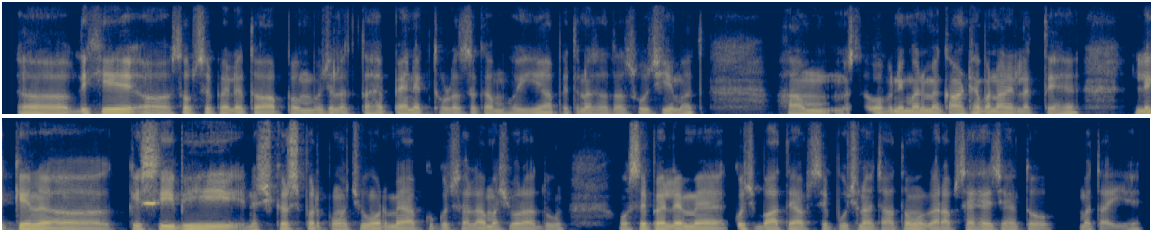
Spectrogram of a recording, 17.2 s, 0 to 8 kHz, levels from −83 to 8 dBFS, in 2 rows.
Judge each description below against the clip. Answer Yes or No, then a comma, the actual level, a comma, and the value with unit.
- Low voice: Yes, low, 100 Hz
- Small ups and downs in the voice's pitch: Yes, narrow, 2.0 semitones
